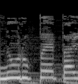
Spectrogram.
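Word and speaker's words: Null Peta: se escribe Nurpeta, pero pues bueno, en japonés tiene la pronunciación de Nurupeta, ya saben por eso de que en japonés no existe el sonido de la L, se pronuncia Aru.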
